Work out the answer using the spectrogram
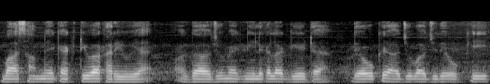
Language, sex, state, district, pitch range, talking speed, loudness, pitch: Hindi, male, Madhya Pradesh, Katni, 125-130 Hz, 270 wpm, -19 LUFS, 130 Hz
